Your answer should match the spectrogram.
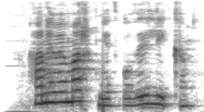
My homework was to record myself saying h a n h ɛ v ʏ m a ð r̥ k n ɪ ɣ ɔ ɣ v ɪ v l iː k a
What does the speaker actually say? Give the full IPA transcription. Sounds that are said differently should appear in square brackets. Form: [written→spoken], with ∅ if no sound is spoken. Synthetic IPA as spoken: h a n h ɛ v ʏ m a [ð→∅] r̥ k [n→m] ɪ [ɣ→ð] ɔ ɣ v ɪ [v→ð] l iː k a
